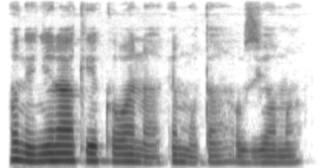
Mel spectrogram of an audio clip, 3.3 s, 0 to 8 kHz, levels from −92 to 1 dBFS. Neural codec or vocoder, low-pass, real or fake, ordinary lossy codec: none; none; real; none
